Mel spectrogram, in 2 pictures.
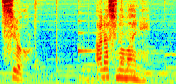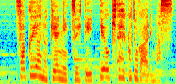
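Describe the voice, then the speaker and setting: A dignified young knight woman from a fantasy game, voiced by an actress, speaking quickly in a composed, formal way. Her voice sits a little high and stays stern and matter-of-fact. Music plays faintly underneath. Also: animated, close to an everyday voice. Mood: calm, formal. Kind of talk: Japanese anime-style game voice acting.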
